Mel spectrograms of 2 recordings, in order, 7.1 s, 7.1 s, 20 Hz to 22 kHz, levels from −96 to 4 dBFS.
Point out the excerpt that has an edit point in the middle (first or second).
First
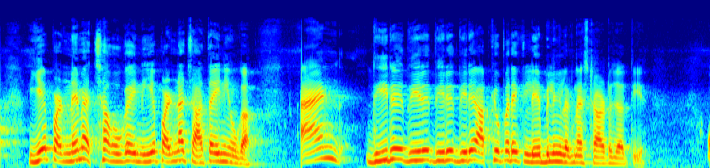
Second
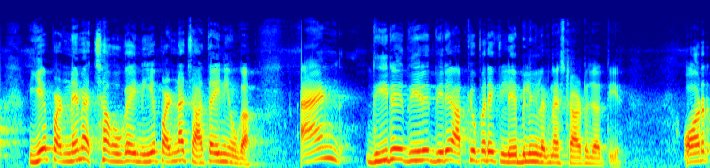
second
